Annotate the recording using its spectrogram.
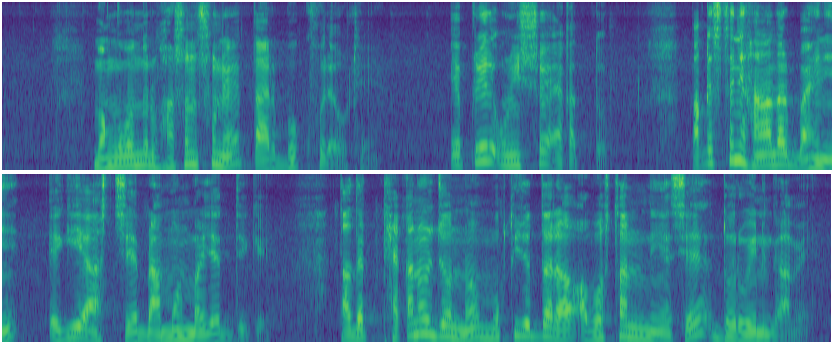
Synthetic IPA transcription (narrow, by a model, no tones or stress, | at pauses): bɔŋɡobond̪ʱuɾbʱaʃonʃunet̪aɾbukfulḛṵʈʰḛ | epɾiluniʃːoɛkat̪ːo̰ɾ | pakist̪ʰaniɦanad̪aɾbaɦini | eɡieaʃt͡ɕʰebɾamːonbaɾiaɾd̪ikḛ | t̪ad̪eɾʈʰɛkanoɾd͡ʑonːomuk̚t̪id͡ʑod̪ʱːaɾaoʔɔbost̪ʰanːijet͡ɕʰed̪oɾoinɡɾa̰mḛ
